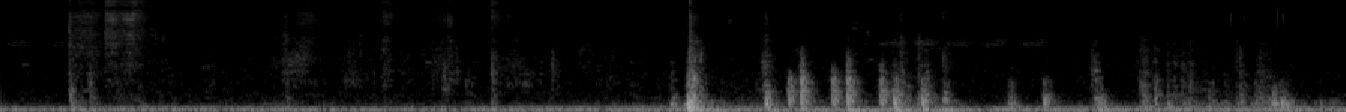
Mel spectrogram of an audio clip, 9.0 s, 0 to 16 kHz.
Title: 15 GMC Sierra 5.3 misfire #7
